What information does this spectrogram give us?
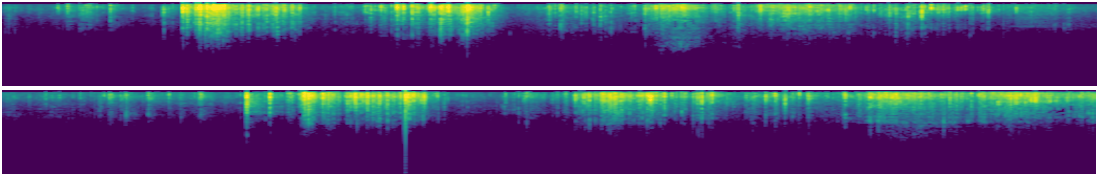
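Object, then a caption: Stack of thin soap sheets. A stack of thin white dry soap strips is bent, snapped and crushed between fingers with blue nails. Bright, dry crinkling crunches come in repeated bursts with quiet gaps between them. A single sharp snap lands in the middle, and there is almost no low end.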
